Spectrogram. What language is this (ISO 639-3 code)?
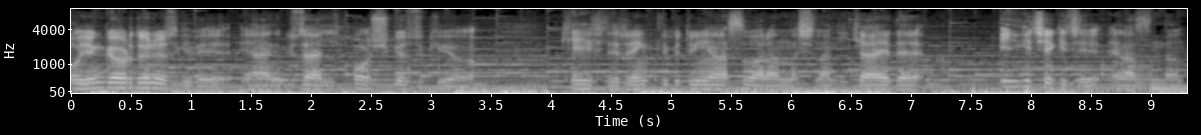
tur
